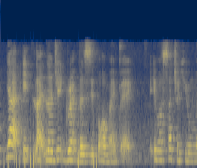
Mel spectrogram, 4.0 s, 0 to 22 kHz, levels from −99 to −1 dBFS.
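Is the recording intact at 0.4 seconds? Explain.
No. From 0.07 to 1.93 s a train of clicks runs through the speech, likely from interference or a faulty connection injecting pulses. About ten similar clicks arrive unevenly at roughly 5.4 per second, popping out about 10 dB above the speech.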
